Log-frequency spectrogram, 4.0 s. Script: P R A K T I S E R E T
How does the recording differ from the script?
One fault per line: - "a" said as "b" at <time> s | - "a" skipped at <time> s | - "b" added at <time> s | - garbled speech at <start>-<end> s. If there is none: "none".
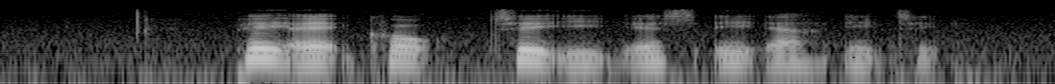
- "R" skipped at 1.1 s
